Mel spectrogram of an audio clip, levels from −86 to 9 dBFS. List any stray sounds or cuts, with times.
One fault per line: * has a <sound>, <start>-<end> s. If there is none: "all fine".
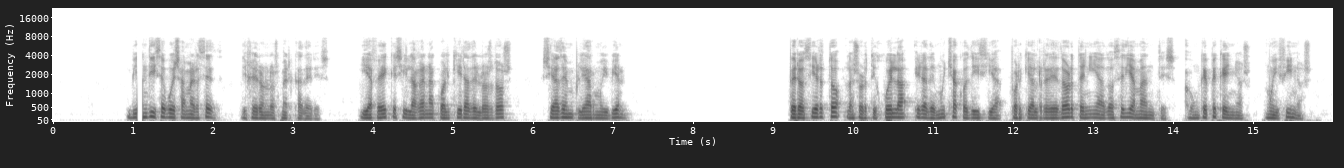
* has a dropout, 1.0-1.1 s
